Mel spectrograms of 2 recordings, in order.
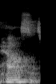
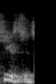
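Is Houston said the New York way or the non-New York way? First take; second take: New York; non-New York. First: Houston is said the local New York way. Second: Houston is said the usual non-New York way. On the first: The speaker lives in New York. "but I say Houston Street because I live in New York" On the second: The speaker is not from New York. "which you probably pronounce as Houston Street"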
